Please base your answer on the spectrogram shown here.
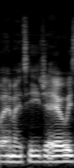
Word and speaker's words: Matthews: Matthews in Belgium, so Matjoez, the same spelling, but pronounced differently.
